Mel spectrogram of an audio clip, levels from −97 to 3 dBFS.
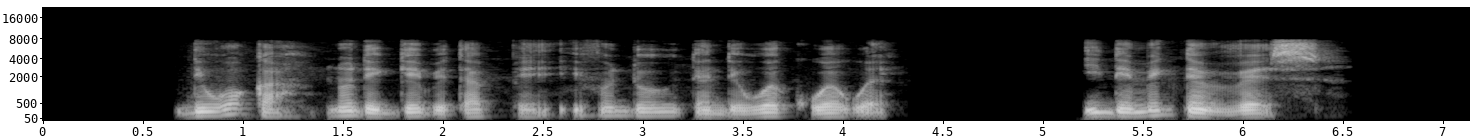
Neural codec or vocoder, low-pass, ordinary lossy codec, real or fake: none; none; none; real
